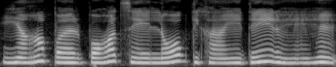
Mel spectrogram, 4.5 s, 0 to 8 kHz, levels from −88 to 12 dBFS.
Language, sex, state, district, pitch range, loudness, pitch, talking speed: Hindi, female, Himachal Pradesh, Shimla, 205-230 Hz, -15 LUFS, 215 Hz, 120 wpm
